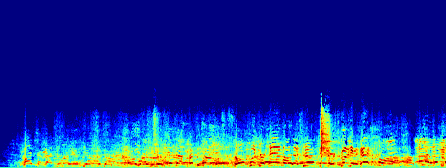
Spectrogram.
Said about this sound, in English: One police officer broke a billy club after striking it upon a barricade, this in an effort to keep protesters at bay, the splintering of the club eliciting joyous shouts of laughter from the crowd.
